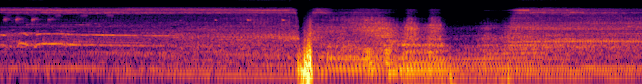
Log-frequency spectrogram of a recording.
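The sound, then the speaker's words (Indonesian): A motorcycle goes by, its steady engine drone rising slightly in the middle before easing off, with a brief sharp knock partway through. No one speaks. “sorry ada iklan tunggu iklan motor lewat”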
